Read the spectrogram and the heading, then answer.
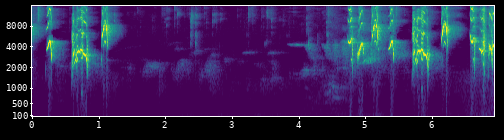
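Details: Light-vented bulbul singing nonstop, used as training material to draw answers from other birds. Three sharp chirps open the clip, then a long quiet stretch, then a lively cluster of fast, scratchy, slurred notes.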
